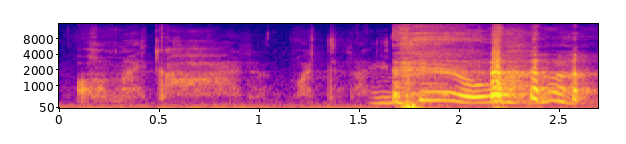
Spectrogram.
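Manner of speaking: stage whisper of dread, retold with amusement; mock-panicked whisper. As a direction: whisper it like someone sure they're in trouble. Retells her dread before meeting.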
